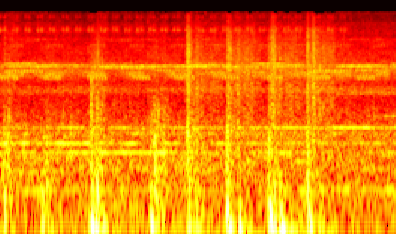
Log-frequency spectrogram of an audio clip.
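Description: Leaves and undergrowth rustle as a figure pushes through.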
